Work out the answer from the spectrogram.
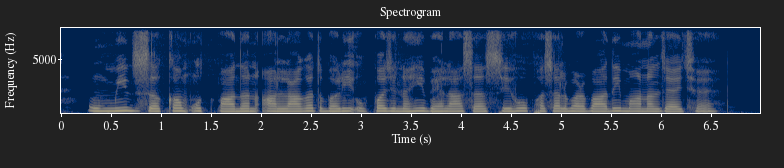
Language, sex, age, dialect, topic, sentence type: Maithili, female, 18-24, Eastern / Thethi, agriculture, statement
